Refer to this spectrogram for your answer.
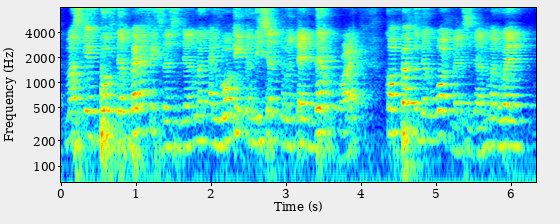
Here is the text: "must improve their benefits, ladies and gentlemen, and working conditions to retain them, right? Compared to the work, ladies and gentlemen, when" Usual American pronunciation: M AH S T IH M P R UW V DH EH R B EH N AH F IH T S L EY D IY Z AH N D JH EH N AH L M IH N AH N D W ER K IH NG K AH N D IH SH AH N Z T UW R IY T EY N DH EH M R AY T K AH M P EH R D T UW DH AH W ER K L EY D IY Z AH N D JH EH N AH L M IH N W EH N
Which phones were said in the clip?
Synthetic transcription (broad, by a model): M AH S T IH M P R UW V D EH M B EH N AH F IH T S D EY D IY S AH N JH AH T M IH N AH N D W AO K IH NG K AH N D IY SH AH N T UW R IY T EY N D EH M R AY T K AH M P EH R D T UW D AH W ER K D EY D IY S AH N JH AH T M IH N W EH N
